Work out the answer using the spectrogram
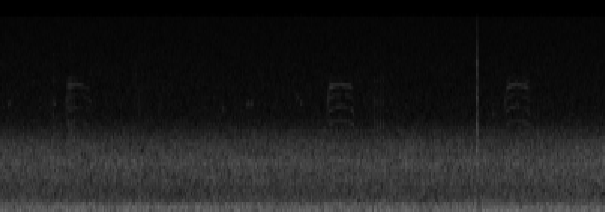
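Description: A longclaw gives three short call notes, each rising then falling in pitch, about two to three seconds apart, over a steady low background hiss. A single sharp tick comes just before the last call.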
